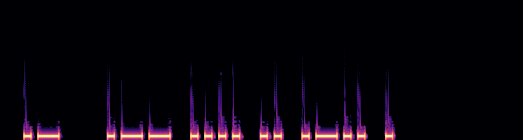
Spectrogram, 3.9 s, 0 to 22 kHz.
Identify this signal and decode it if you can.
Morse code, heard as a keyed tone, about 23 wpm, 700 Hz. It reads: A WHILE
